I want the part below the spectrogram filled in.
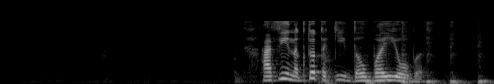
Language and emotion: Russian, angry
